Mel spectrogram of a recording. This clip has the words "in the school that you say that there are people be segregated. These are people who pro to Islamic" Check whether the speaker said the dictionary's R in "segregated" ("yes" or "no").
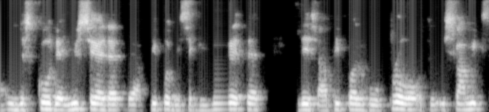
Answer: no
